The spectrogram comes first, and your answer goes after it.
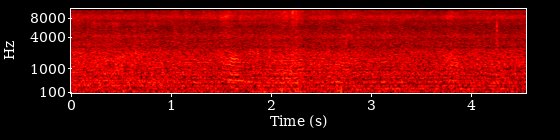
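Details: Honey bees fly into the hive with pollen and probably nectar on 23 October, in exceptionally mild weather, from cover crops in nearby fields. A dense, steady, low hum of many wings runs throughout, with no breaks or distinct rhythm.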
